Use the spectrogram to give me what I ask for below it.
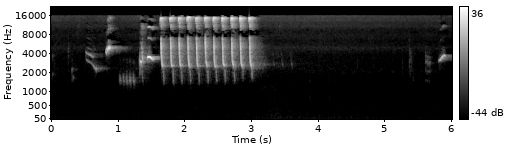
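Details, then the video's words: Common nightingale song from birds that have just arrived: a few whistled slurs lead into a fast, even burst of about fourteen sharp, loud notes over roughly one and a half seconds. After a pause comes one final whistled note. "Słowik rdzawy i jego piękny śpiew"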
